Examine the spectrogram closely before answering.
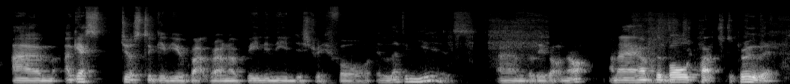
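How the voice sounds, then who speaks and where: Very deep and low, a man's dark, mellow voice moves at a fairly quick pace. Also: ordinary pitch variation. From northern England, Leeds. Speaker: business partnerships lead. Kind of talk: interview. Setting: live-stream video call. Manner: hesitant, many ums.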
